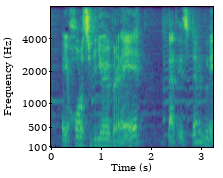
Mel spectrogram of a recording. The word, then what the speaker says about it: hors d'oeuvres: last cause this is as they say a hors d'oeuvres that is definitely how you say it and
